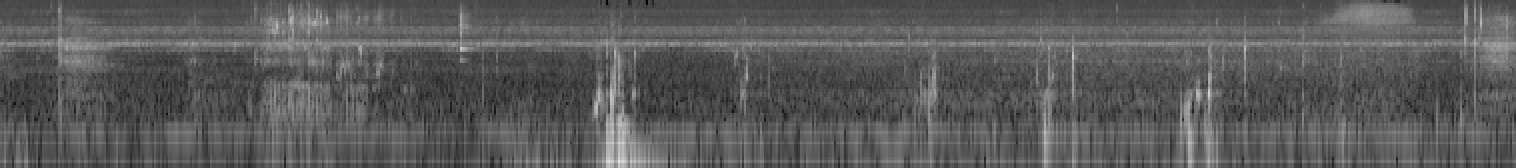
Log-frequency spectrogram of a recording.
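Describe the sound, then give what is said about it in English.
Scattered drips and soft sloshing of water, with a few sharper splashy knocks spread irregularly over a low, steady background hum. “that was amazing water.”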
